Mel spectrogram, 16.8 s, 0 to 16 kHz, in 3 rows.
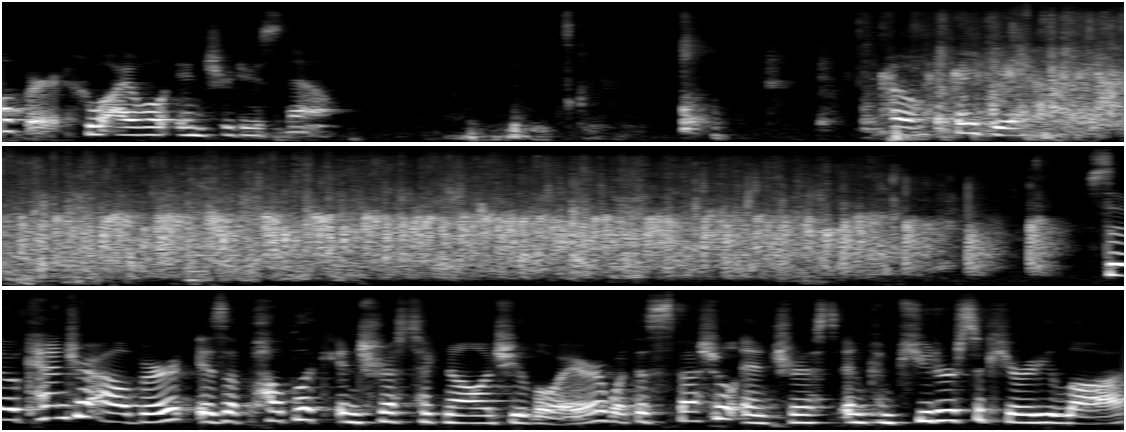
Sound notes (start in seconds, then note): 4.3 applause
